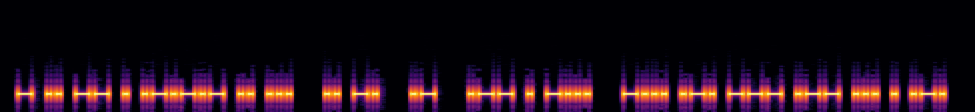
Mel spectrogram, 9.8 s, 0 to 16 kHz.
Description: Morse code, heard as a keyed tone, about 25 wpm, 600 Hz. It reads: TIME.IS IN A WEB BROWSER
